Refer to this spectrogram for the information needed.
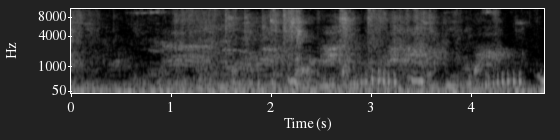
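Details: Domestic Mukhi fancy pigeons give short, wavering low coos that bend up and down and grow more frequent toward the end, over a noisy, rumbling background.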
